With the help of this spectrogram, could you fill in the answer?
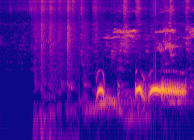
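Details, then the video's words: Brief spotted dove calling: soft low murmuring leads into two short hooked coos and one longer, steady, mid-pitched coo lasting about half a second. "তিলা ঘুঘুর আরজিনাল ডাক"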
